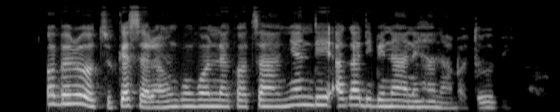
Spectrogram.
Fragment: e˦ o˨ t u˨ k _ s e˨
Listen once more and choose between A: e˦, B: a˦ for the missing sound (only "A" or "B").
A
